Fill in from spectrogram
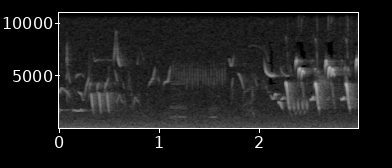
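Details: Common nightingale from the dunes of Texel, recorded by digiscoping. Soft scattered notes and faint whistles give way to loud, sharp notes repeated in quick succession near the end.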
